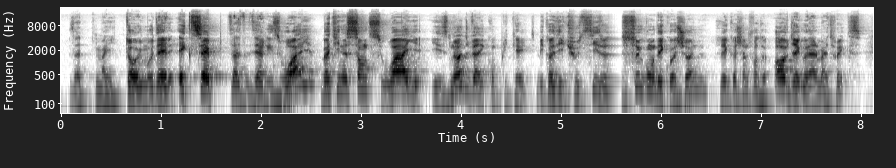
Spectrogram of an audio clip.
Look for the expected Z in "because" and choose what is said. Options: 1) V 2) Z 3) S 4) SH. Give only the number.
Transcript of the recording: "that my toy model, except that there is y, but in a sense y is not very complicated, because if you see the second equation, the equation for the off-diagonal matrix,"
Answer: 2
